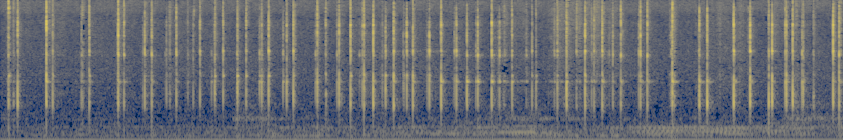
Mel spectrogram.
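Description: Frozen kitchen sponges, frozen stiff, are tapped rapidly. Because of this they give quick, hard, bright clicks rather than soft sponge sounds. The clicks come in an irregular run of many short taps that die away almost at once, over a faint low background.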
